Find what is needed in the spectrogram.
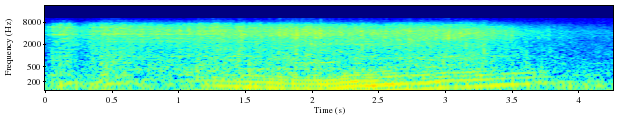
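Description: Car engine accelerating, its pitch rising steadily over about two seconds, over a steady hiss of road and wind noise; it eases off near the end.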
